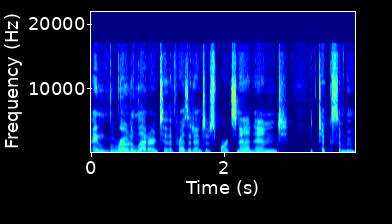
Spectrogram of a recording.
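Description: A woman with a Canadian accent speaks in an unremarkable speaking voice at a medium pitch and moderate pace, with ordinary pitch variation. The recording is very clean, with a silent background and a dry, close sound with no echo. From Eastern Canada. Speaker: sports broadcaster and former rock singer. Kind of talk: casual interview.

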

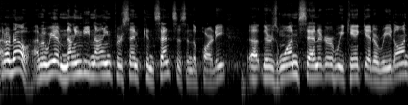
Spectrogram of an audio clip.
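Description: An American-accented man speaks at a fairly quick pace in a high voice, his pitch varying an ordinary amount. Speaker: congressman. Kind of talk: news interview.

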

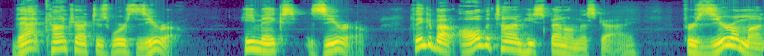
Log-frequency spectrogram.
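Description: A man speaks in a medium pitch with an American accent. The recording is very clean with a silent background. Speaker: sports business podcast host. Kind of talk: angry rant. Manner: impassioned, emphatic.

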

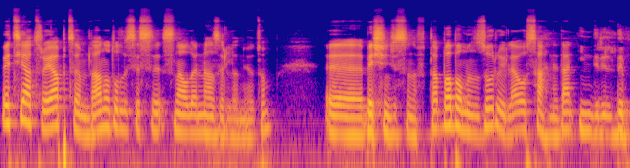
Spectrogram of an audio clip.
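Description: The recording is very clean with a silent background. A man with a normal speaking voice and fairly high pitch talks at a moderate pace with ordinary pitch variation. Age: 30s. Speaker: podcast co-host. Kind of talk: casual chat.

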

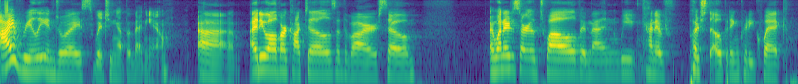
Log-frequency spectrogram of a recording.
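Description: A woman's fairly low, nasal voice at a moderate pace, with fairly even intonation and a tone both bright and sharp, clear and smooth.

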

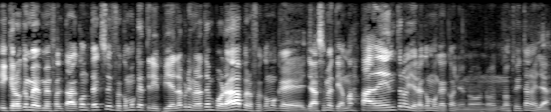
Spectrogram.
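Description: Speaking very fast with hardly any pauses, a man with a Venezuelan accent uses a fairly high pitch and ordinary pitch variation. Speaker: film and pop culture podcast host. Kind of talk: casual chat.

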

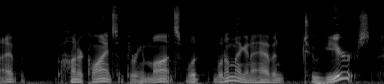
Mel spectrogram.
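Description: On a very clean recording with a silent background, a man with an ordinary speaking voice talks at a fairly low pitch and with fairly even intonation. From Florida, Volusia County (moved from Detroit area at 13). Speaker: small business owner. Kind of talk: casual chat.

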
